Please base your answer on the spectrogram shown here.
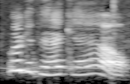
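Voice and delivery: high, slow, drawn-out mock yokel; mock drawl. Cohost mocking the host's cow story in a slow, high voice. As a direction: drag it out like a farm hand admiring livestock.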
